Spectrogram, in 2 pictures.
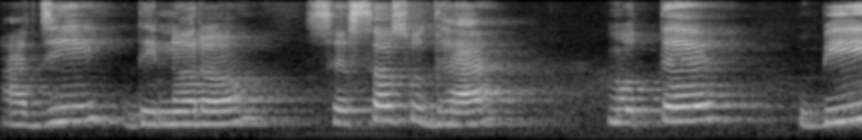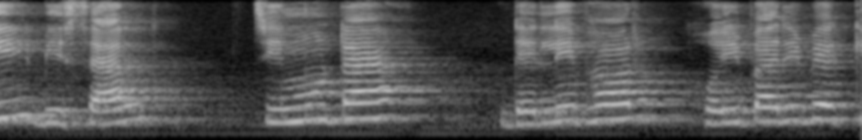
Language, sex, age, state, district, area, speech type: Odia, female, 30-45, Odisha, Khordha, rural, read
